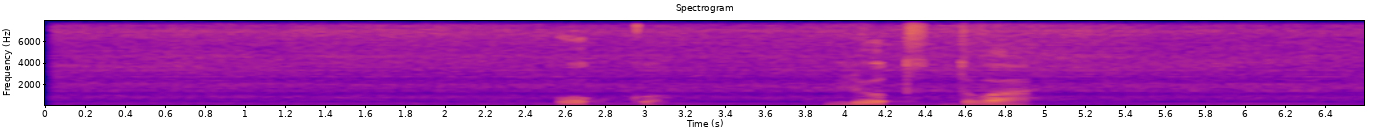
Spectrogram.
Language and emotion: Russian, neutral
